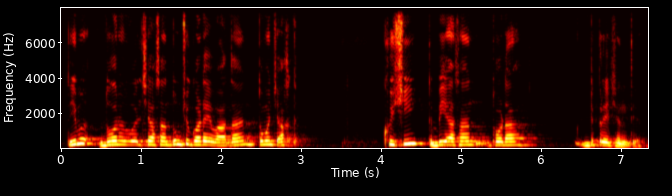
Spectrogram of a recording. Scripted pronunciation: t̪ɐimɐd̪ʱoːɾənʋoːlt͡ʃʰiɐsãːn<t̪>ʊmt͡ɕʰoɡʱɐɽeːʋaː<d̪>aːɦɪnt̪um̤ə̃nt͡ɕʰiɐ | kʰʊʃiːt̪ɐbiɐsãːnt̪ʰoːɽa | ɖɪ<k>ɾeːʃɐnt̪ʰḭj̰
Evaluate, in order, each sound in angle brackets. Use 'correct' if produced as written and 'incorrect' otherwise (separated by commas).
correct, incorrect, incorrect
